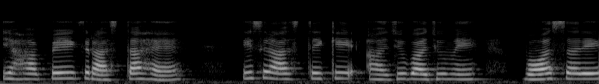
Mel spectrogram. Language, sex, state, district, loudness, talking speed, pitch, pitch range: Hindi, female, Bihar, Purnia, -31 LUFS, 130 wpm, 250 Hz, 235-270 Hz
